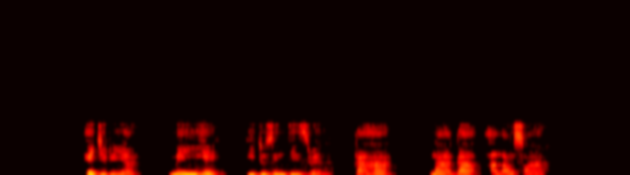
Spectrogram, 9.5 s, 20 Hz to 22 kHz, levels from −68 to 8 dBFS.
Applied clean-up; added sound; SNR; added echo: none; none; none; none.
